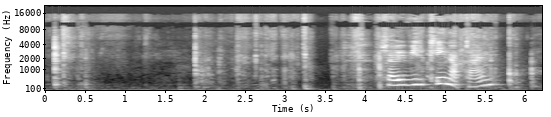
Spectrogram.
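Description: A cardboard box is slid open and rustles in someone's hands.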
